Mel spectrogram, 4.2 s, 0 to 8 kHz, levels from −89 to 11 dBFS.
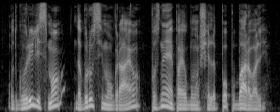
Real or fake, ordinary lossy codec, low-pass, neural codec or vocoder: real; none; 7.2 kHz; none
